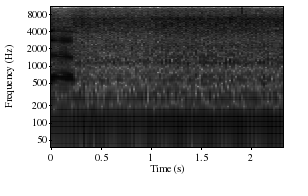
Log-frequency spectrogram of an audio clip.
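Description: A 1988 Suzuki Samurai with a 1.6 16-valve engine idles, giving a loud, steady, even hum that holds unchanged from start to finish.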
